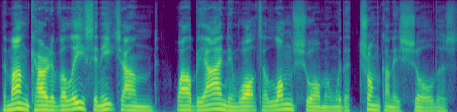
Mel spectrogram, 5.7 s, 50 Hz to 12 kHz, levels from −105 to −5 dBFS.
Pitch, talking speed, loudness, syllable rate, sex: 120 Hz, 210 wpm, -20 LUFS, 5.7 syllables/s, male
